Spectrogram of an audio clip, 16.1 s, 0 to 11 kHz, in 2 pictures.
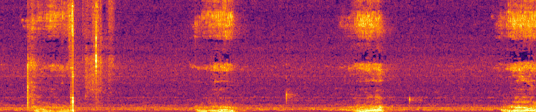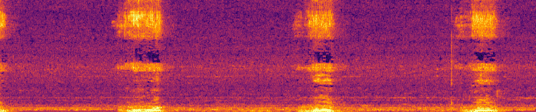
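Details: Very loud snoring from a dog asleep in a car seat he uses as a bed: loud, low rumbling snores, six regular breaths over about 16 seconds, roughly 25 a minute.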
